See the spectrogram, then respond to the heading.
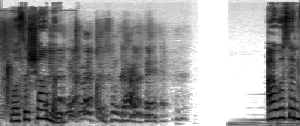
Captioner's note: indistinct conversation; laughter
